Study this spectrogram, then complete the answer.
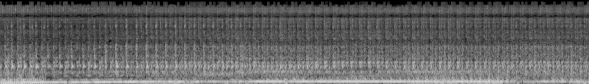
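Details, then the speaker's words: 1950 Chevrolet 3800 one-ton with Chevy 235 inline six, abandoned since 1977, idling with deep loose knock under steady low rumble; full 60% oil additive treatment did not remove it: worn babbitt rod bearing knock. "however in badly worn engines you can use up to 60% so naturally we used the full 60% and uh it did not remove our knock"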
